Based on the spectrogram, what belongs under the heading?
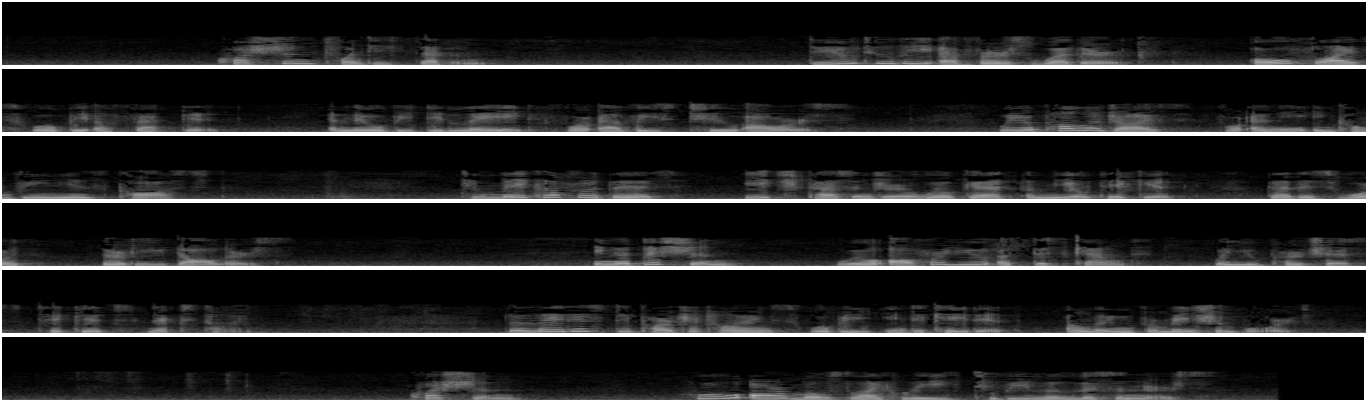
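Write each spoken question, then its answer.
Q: Who are most likely to be the listeners?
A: Airline passengers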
